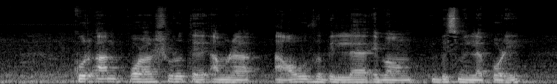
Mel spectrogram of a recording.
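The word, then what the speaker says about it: أعوذ بالله: এখানে আউযু বিল্লাহ এই শব্দটির মধ্যে একটি জাল এসেছে। এই জাল অক্ষরটি কিভাবে প্রোনাউন্সিয়েশন বা উচ্চারণ করতে হয় দেখুন। জু, প্রথমে জিব্বার আগা সামনের উপরের দুই দাঁতের আগার সাথে লাগাতে হবে।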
